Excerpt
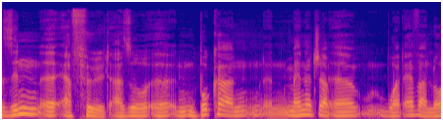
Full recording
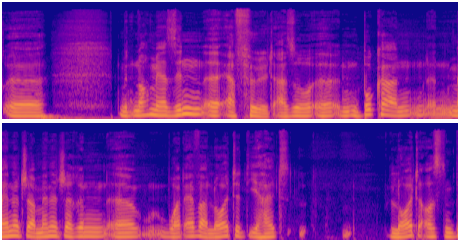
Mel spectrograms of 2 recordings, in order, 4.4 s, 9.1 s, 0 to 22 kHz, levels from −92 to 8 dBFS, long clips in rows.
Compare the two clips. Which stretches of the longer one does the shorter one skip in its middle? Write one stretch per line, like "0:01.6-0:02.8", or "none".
0:04.9-0:05.6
